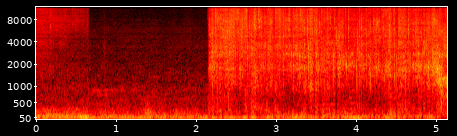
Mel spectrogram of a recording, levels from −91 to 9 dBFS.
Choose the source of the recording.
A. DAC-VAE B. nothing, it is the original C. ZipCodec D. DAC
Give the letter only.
D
